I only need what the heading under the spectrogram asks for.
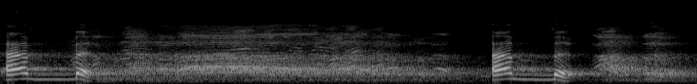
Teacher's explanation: آگے اب با حرف آ گیا، با حرف قلقلہ کا ہے، تو یہاں پر جماؤ کرتے ہوئے قلقلہ بھی ادا کریں گے۔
